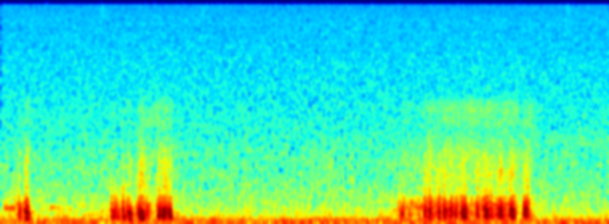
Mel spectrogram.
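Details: Snoring from a sleeping cat, short fluttering rumbles near the start, then a longer rattling breath around four seconds in, low and pulsed in a still indoor setting.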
